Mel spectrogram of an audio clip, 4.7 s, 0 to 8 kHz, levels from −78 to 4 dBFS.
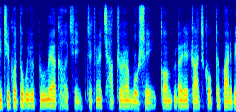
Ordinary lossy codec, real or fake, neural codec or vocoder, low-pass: none; fake; codec, 16 kHz, 0.5 kbps, FunCodec, trained on Chinese and English, 25 frames a second; 7.2 kHz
